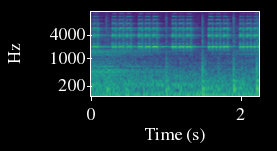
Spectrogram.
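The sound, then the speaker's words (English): Electronic beeps repeat as a run of high-pitched tones with short gaps between them. They sit over a constant hiss and low noise. “With some beeps”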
